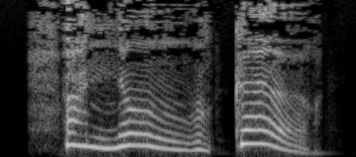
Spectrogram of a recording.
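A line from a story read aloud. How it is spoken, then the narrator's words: Eldest sibling groaning. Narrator (French): gémit l'aîné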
